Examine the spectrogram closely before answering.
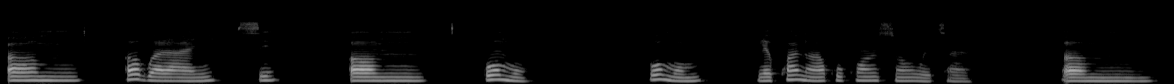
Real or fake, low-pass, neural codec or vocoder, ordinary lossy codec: fake; none; codec, 16 kHz, 8 kbps, FreqCodec, larger model; none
